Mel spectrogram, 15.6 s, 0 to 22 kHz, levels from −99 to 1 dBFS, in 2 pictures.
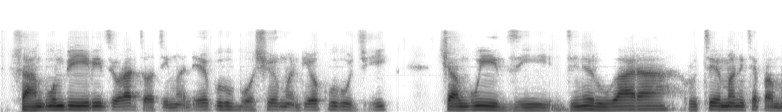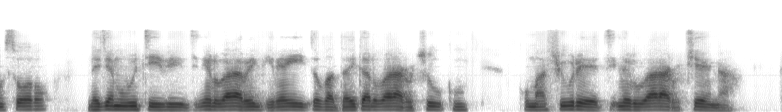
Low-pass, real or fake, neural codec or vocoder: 7.2 kHz; fake; codec, 16 kHz, 1 kbps, X-Codec, HuBERT features, trained on LibriSpeech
